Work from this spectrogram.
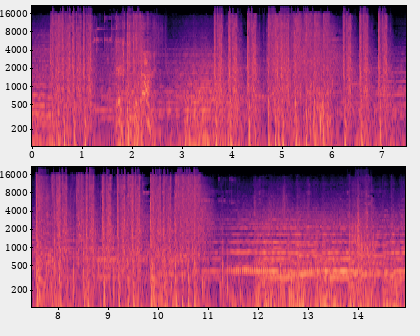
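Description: Loud, rapid bursts of gunfire crackle almost nonstop in a TV drama, with dense overlapping shots and only brief lulls between volleys.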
